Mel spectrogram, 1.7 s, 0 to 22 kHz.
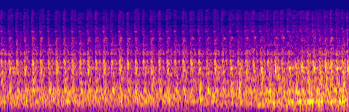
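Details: Ford Kuga MK2 180PS held at about 1600 rpm: a light, fast metallic rattle like a sewing machine rides over the engine; cause not yet found.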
